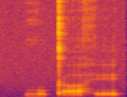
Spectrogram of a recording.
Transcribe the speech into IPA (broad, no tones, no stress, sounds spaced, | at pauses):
ɦ u kʼ a̰ h ḛ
